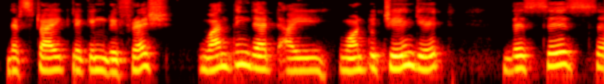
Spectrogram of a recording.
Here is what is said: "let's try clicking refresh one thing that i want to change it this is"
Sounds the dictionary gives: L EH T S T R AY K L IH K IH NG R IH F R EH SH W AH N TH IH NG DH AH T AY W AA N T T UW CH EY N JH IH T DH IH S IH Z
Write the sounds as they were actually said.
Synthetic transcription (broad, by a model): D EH T S T R AY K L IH K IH NG R IH F R EH SH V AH N T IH NG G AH T AY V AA N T T UW CH EY N JH IH T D IH S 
